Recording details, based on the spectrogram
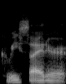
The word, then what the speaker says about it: Rhysider: And I'm most active on Twitter, which my name there is Jack Reesider on Twitter. – Yep, and that's spelled R-H-Y-S-I-D-E-R.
